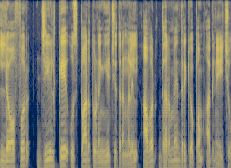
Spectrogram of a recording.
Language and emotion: Malayalam, neutral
